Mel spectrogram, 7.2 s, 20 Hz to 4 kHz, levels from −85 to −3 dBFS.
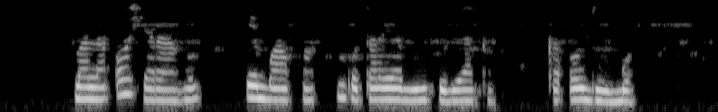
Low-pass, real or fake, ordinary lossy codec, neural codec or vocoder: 3.6 kHz; real; none; none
